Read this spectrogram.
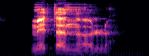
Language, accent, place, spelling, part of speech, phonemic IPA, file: French, France, Lyon, méthanol, noun, /me.ta.nɔl/, LL-Q150 (fra)-méthanol.wav
- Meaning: methanol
